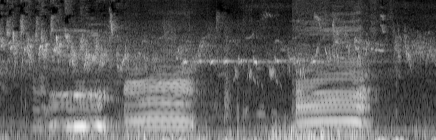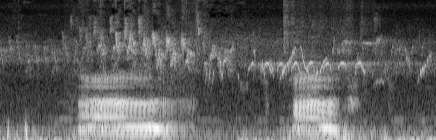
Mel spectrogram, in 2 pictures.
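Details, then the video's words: Cattle, one of dozens grazing and playing in wide rice fields on an afternoon, calling to one another: drawn-out harmonic moos about a second long, several overlapping voices, with chirping birds from distant trees throughout. "Vidio suara puluhan sapi lucu,sapi merumput dan bermain di hamparan sawah"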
